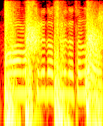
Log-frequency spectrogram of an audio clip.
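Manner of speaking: high, loud panicked begging; frightened pleading. Acted. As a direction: beg him to stop hitting you. Son begs while father beats.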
